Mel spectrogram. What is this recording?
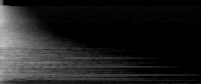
a metal tray is struck with a metal ruler. recorded with a condenser mic. cropped and normalized in ReZound. grouped into resonant (RES), less resonant (lesRES), and least resonant (leaRES).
